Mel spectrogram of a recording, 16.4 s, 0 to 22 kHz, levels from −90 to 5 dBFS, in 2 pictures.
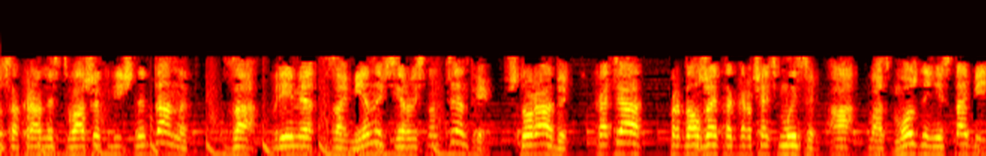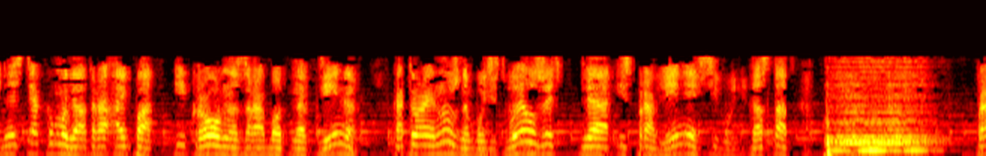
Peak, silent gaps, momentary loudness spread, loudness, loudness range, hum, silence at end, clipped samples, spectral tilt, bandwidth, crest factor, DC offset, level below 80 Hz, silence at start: -6 dBFS; none; 7 LU; -24 LUFS; 1 LU; none; 0 s; under 0.1%; -8 dB/octave; 5.8 kHz; 18 dB; under 0.1%; -46 dBFS; 0 s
